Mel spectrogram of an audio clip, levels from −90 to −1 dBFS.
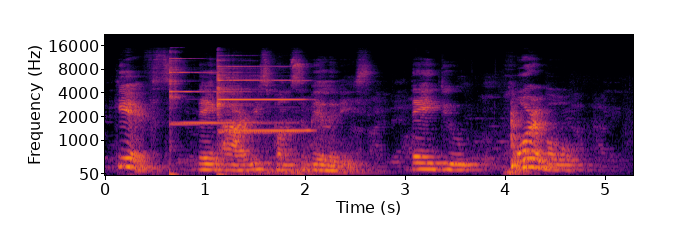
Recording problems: off-mic speech; far
room echo; slight; dies away in 0.4 s
background music; faint; throughout; 20 dB below the speech
chatter from many people; faint; throughout; 25 dB below the speech
doorbell; loud; from 0.5 to 2 s; peak 6 dB above the speech
door banging; noticeable; at 4 s; peak 2 dB below the speech

